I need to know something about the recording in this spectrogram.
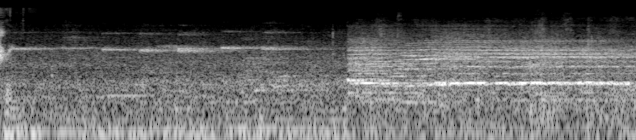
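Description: Escalator running with a low steady rumble. About three and a half seconds in, a steady sustained tone with overtones starts suddenly and holds to the end.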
